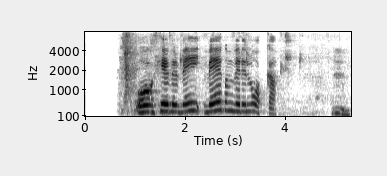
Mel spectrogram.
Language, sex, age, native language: Icelandic, female, 50-59, Icelandic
